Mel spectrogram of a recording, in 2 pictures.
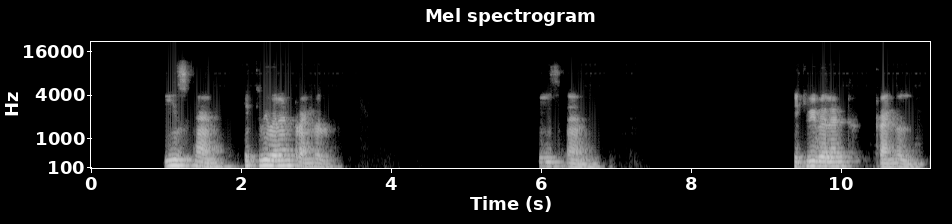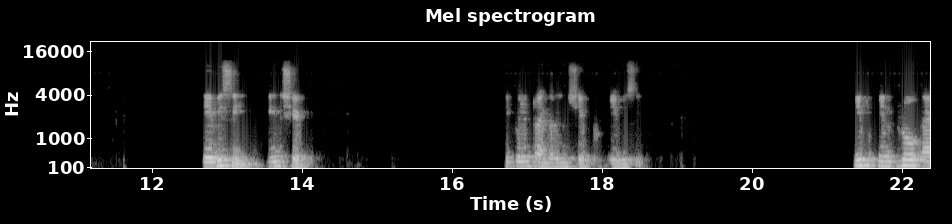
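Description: A man speaks calmly in short phrases through a microphone, with pauses between them.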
